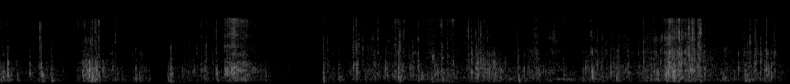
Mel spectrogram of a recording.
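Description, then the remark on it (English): Paper crinkles and crumples in continuous bursts, fairly loud, with a brief pause partway through before the rustling resumes, as wrapping paper is scrunched and pulled from inside a box while it is being unwrapped. “Okay, but what have you found inside the box? Wrapping. Some more paper.”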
